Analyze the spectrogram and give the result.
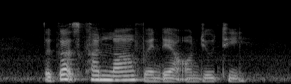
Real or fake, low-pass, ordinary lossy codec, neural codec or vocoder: real; 7.2 kHz; none; none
